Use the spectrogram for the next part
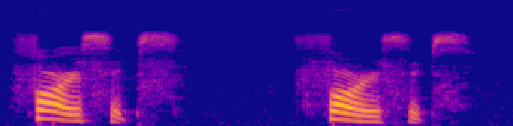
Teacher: A palavra fórceps termina com PS, vejam, e a sílaba tônica é for. Por isso, ela vai receber o acento agudo.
